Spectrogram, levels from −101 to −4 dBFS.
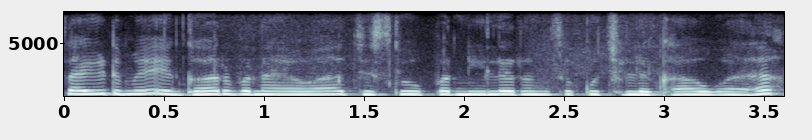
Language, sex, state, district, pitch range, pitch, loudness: Hindi, female, Jharkhand, Garhwa, 275-290 Hz, 280 Hz, -13 LUFS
